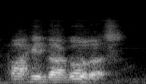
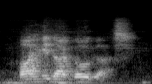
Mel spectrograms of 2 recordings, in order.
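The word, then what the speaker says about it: paidagogos: The Greek word for schoolmaster is pronounced pahidagogos, pahidagogos.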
